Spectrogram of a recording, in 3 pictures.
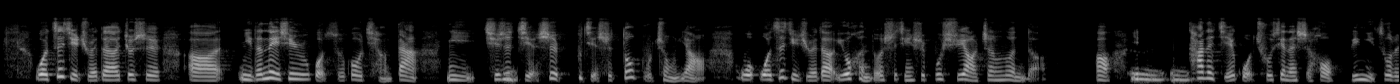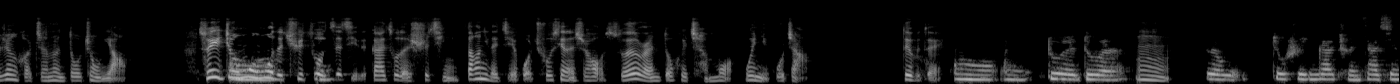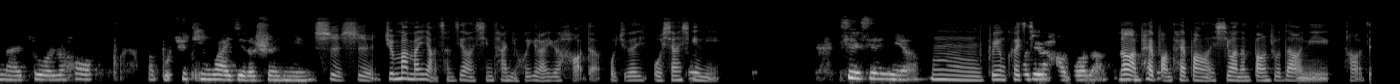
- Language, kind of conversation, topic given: Chinese, advice, 被批评后，你的创作自信是怎样受挫的？
- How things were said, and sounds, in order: other background noise; tapping; tsk; chuckle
